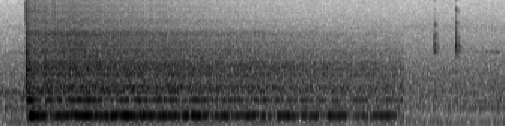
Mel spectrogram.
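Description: A steady hum with hiss that starts suddenly and cuts off abruptly after about three seconds, followed by two short high chirps.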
